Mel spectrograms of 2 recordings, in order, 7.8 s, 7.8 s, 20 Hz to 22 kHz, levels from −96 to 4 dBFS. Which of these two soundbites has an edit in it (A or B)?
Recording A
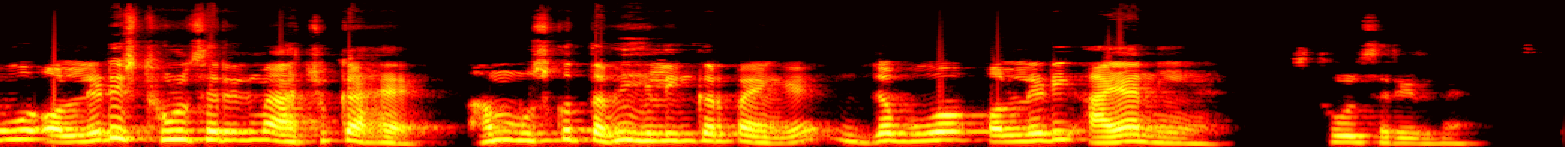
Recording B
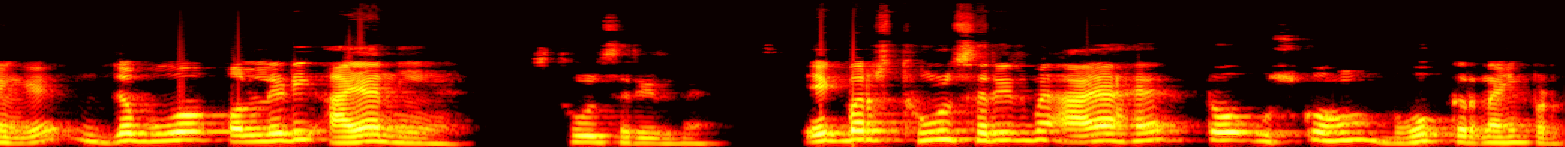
A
